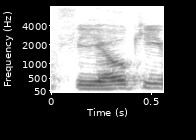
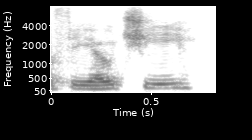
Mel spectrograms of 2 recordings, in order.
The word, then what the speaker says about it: Fiocchi: Or Fiocchi or Fiocchi, depending on Yes. how you pronounce it?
